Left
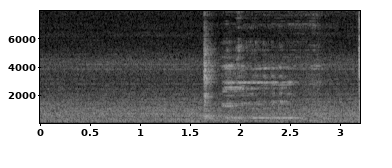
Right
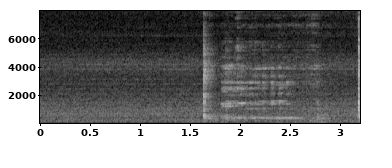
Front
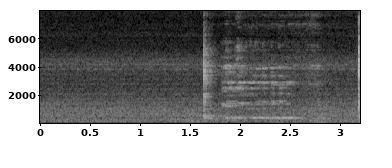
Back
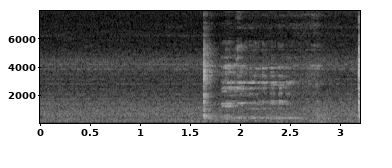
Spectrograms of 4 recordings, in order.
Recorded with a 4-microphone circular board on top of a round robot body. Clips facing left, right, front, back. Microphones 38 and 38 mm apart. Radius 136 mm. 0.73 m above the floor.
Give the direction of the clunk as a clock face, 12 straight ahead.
3 o'clock.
